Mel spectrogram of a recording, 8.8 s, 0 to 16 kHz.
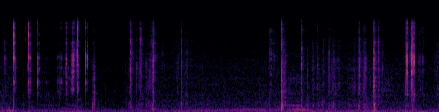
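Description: Irregular sharp plastic clicks and taps from hands handling a 3.5-inch floppy disk around a laptop, in small clusters with short pauses between them.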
